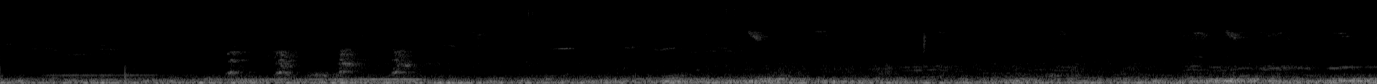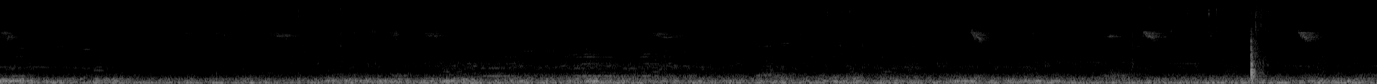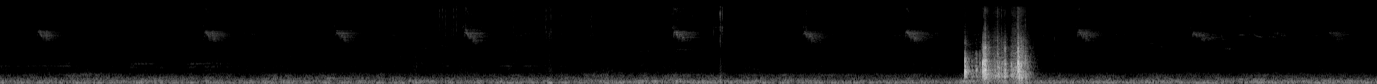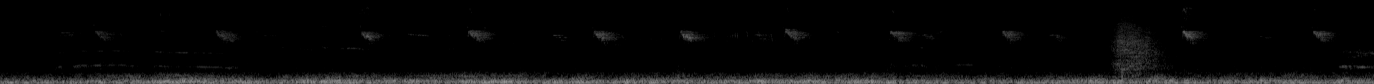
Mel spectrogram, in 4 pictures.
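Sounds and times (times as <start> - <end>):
clatter: 37.2 - 37.9.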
